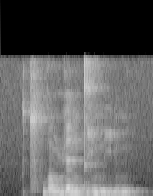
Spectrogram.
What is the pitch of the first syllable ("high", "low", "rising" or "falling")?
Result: rising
